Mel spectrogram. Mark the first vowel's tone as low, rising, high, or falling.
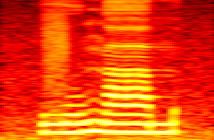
rising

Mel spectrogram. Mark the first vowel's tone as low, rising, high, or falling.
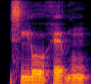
high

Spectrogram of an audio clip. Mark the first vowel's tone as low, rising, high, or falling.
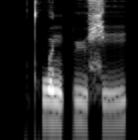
falling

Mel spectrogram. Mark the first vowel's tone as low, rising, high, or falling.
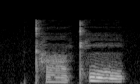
low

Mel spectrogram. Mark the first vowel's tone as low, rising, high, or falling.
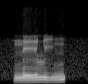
rising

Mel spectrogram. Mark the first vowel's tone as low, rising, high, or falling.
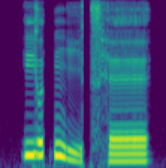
high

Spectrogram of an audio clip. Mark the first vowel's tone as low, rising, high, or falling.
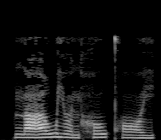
rising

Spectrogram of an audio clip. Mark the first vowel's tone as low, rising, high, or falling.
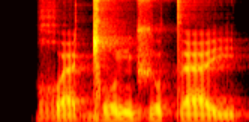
low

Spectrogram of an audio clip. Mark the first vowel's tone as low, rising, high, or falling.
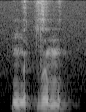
low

